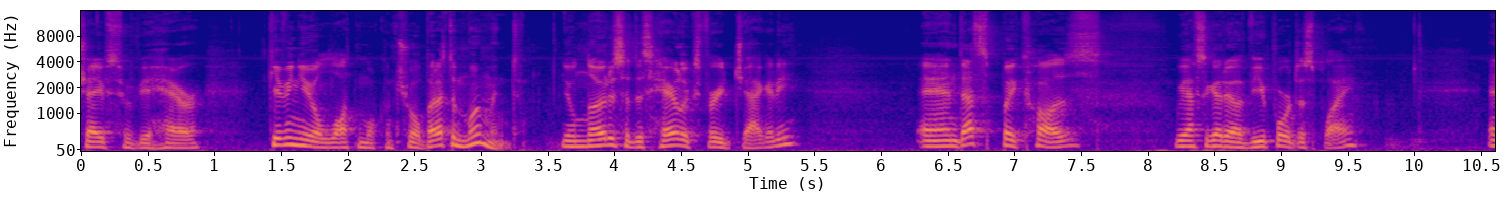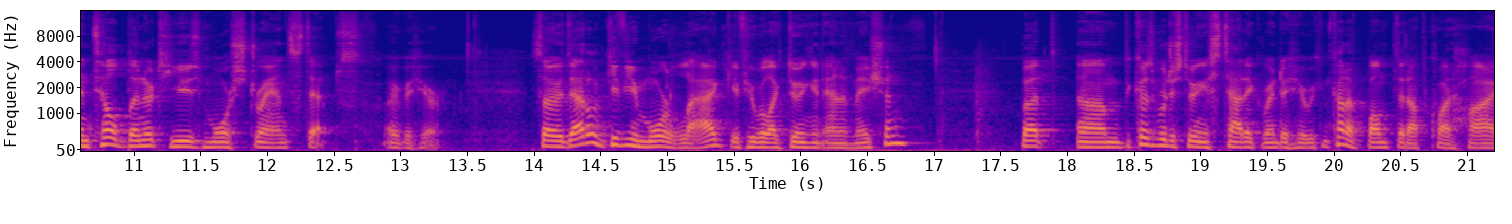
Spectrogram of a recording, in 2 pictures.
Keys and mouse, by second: 0.1-1.5 middle drag, 3.4 shift+middle click, 8.6 click, 11.3 click, 12.0 click, 20.8-21.2 middle drag.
